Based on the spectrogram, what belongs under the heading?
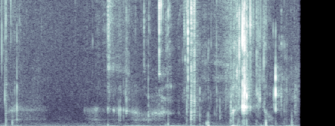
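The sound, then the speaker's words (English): Crunchy bites into a snack, with a few sharp crackling crunches followed by chewing, fairly loud, with no speech over it. “For the first time ever, I will do the crunch.”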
